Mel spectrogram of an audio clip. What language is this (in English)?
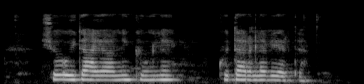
Uzbek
